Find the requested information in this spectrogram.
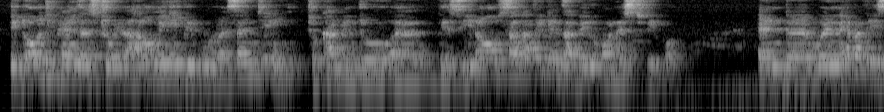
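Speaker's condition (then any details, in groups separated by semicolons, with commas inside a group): No condition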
